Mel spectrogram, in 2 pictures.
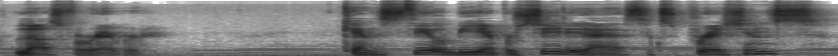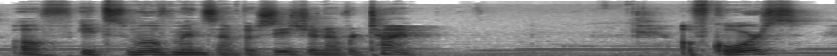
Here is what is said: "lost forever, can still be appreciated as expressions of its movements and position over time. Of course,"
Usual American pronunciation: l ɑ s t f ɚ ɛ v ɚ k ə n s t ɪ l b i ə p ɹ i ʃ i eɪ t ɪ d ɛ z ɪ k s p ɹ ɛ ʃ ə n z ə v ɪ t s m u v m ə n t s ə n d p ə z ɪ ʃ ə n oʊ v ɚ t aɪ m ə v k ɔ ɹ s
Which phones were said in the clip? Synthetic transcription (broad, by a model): l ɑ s f ɚ ɛ v ɚ k ə n s t ɪ l b i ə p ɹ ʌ s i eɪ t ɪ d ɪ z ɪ k s p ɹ ɛ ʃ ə n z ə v ɪ t s m u v m ə n t s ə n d p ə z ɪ ʃ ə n oʊ v ɚ t aɪ m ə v k ɔ ɹ s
